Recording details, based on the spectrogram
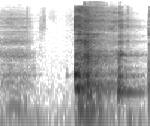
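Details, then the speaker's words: Adult woman with chest congestion, sputum impossible to bring up, just before nebulizer inhalation: single harsh, forceful, rough congested cough after a brief pause; cough with chest congestion. "вот сейчас у меня тоже я уже а закладывает и невозможно ни от харкнуть ничего вот оно здесь вот здесь стоит"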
